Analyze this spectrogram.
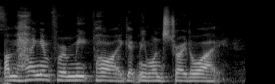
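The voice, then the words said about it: Good put-on Australian accent. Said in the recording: “you bunged on an Australian accent ... That is really good.”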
